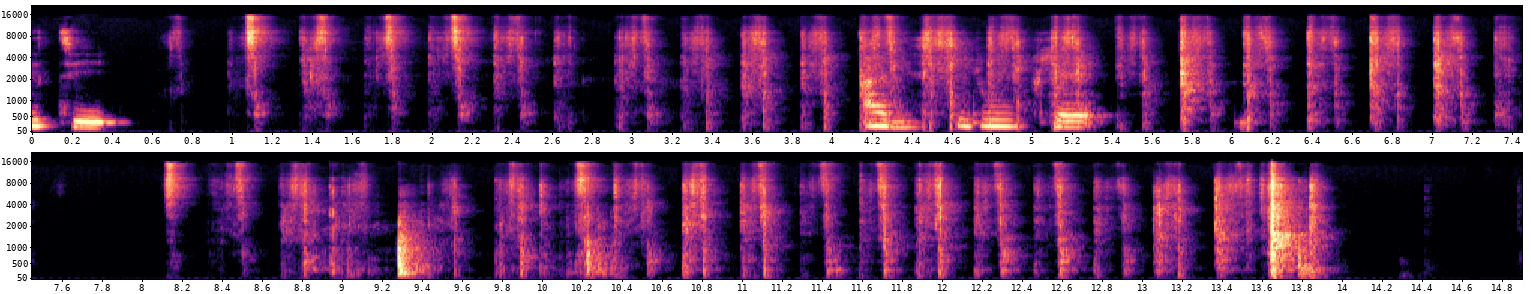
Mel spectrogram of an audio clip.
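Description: Playing cards riffle and flutter as they are shuffled by hand.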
